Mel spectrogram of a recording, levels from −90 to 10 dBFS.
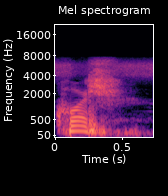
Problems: constant background noise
